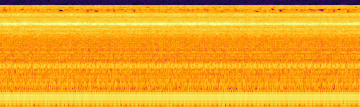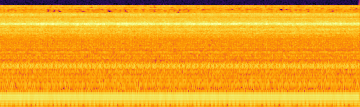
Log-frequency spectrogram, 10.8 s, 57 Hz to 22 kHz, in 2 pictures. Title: ASMR Nebulizer Sound [RELAX NOW WITH THREE NEBULIZERS] 1 HOUR NO ADS | Aerosol Sound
